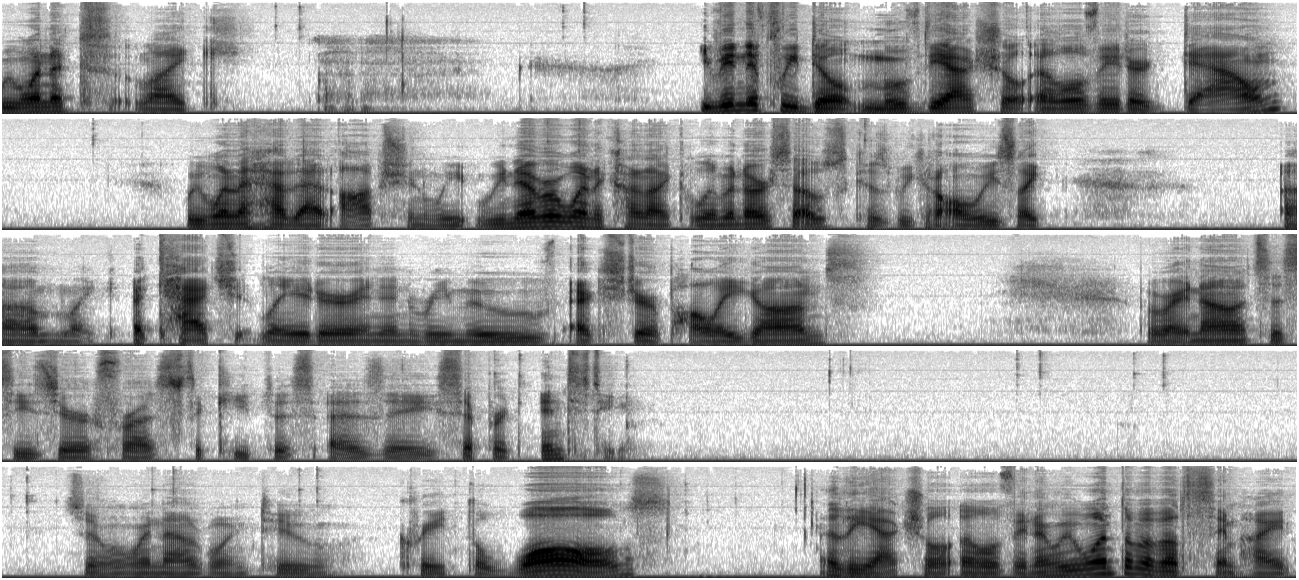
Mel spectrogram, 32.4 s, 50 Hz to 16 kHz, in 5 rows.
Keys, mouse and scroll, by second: 0.3 scroll up 1, 1.2 right click, 2.6 click, 3.7 right click, 4.9-7.1 drag, 7.1 middle click, 7.6 scroll down 1, 8.1 middle click, 9.1 right click, 10.3 click, 11.0 click, 19.2 middle click, 19.7-20.2 scroll up 1, 20.2-20.6 scroll up 1, 21.8 right click, 22.4 right click, 24.3 click, 25.0 right click, 26.6 shift+right click, 27.3 shift+right click, 28.1 middle click, 29.7 shift+middle click, 30.3 middle click.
